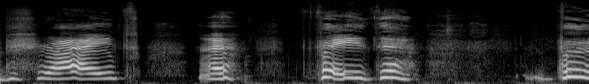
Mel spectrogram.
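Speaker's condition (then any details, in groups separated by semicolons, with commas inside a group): Cerebral palsy; from birth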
